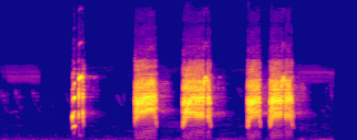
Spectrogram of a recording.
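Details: Black francolin call, a brief sharp opening note and then four loud, rasping, buzzy bursts arranged in two pairs, with nothing else heard.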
